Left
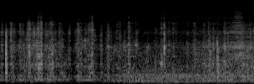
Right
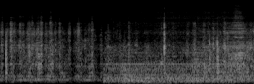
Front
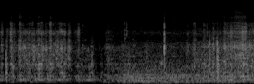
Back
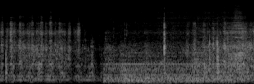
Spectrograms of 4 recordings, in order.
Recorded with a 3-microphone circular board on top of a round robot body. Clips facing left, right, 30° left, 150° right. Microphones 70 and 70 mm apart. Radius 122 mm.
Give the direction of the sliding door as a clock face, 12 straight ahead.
4 o'clock.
